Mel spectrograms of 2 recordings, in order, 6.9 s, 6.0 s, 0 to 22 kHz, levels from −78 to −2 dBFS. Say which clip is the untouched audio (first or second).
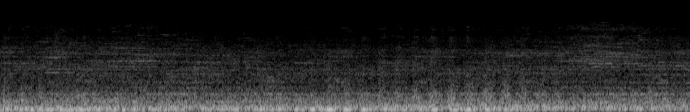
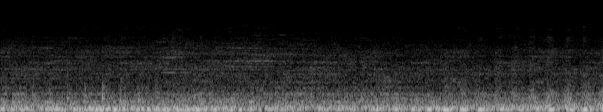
first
